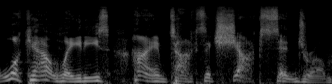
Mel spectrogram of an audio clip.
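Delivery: booming comic-book cartoon villain voice. Joking that a disease name sounds like a villain: Static Shock villain voice. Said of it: "sounds like a Static Shock villain".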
